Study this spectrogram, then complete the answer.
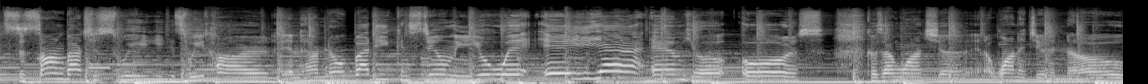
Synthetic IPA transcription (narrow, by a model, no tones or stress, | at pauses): sɨsɔ̃ŋbat͡ʃɨswitswit̚hɑɹd | ɨ̰̃nɦaʊnoʊbəɾikʰɨ̃nstɪlˠmijəwɪð | e | a | ɨ̃mjə˞ | ɔɹ | s | kʰʌzaɪwɑ̃nt͡ʃɨ | ɨ̰̃na̰ɪwɑ̃ñɨd͡ʒɨɾɨnoʊ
